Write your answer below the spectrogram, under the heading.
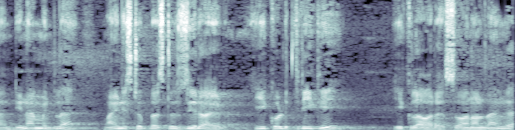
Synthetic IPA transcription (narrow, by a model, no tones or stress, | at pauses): ɖɪnaːmɪʈlɐmɐɪnɐsʈuːp̬lɐsʈuziːɾoːɐɽiːkolɖt̪ɾiːkːɯ | iːkɯlaːʋɐɾɐsoːɐðɐnaːlɐt̪ãːɪŋɡɐ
